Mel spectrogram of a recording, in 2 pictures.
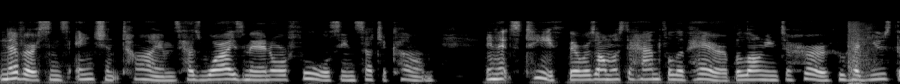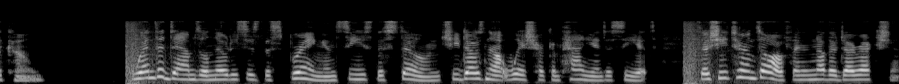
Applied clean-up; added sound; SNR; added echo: classical method Wiener filter.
